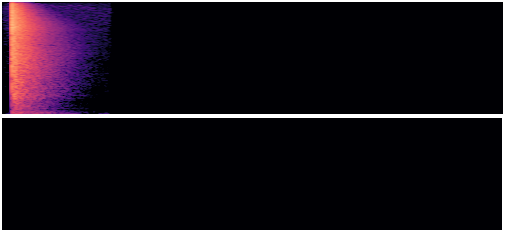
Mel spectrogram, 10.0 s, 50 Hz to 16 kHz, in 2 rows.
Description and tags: ESMUC Choir Hall IR at Rear Right-Corner
Impulse Response recorded at the Choir Hall from ESMUC, Barcelona at the Rear Right-Corner source position. This file is part of a collection of IR captured from the same mic placement but with the source at different points of the stage. This allows simulating true stereo panning by placing instruments on the stage by convolution instead of simply level differences.
The recording is in MS Stereo, with a omnidirectional and a figure-of-eight C414 microphones.
The channel number 1 is the Side and the number 2 is the Mid.
To perform the convolution, an LR decomposition is needed:
L = channel 2 + channel 1
R = channel 2 - channel 1
reverb, esmuc, ir, impulse-response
